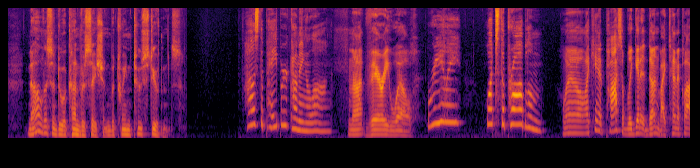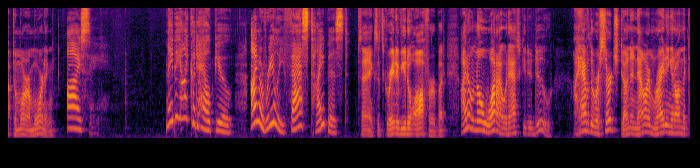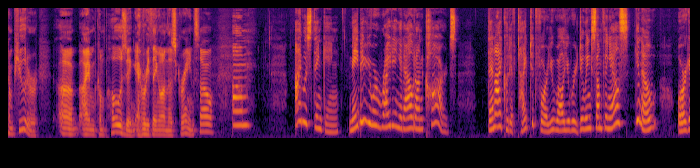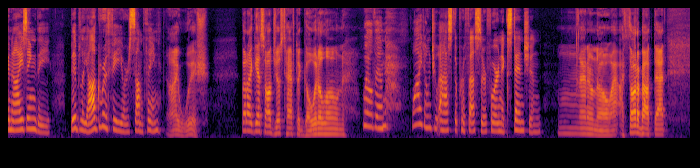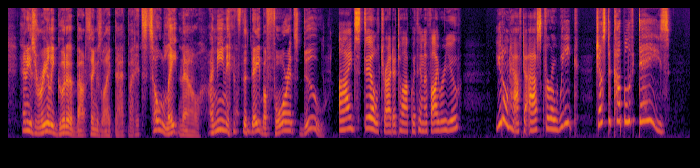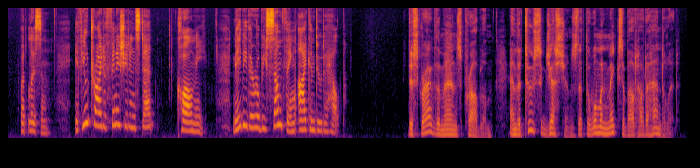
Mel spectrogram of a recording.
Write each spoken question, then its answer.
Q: Describe the man's problem and the two suggestions that the woman makes about how to handle it.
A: The man has a paper due the next morning, but he doesn't think he can complete it by the deadline. So the woman makes two suggestions. First, she offers to help him type the paper, but he's composing it on the computer, so then she encourages him to ask the professor for an extension.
